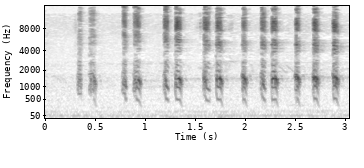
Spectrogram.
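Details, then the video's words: Chukar partridge kept for hunting gives a rapid chuck-chuck series: paired, clipped notes that slide downward, repeated about two and a half times a second and growing louder over three seconds, with no other clear sounds. "Кабки шикори"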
